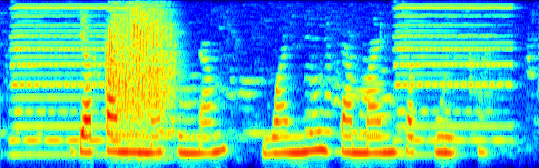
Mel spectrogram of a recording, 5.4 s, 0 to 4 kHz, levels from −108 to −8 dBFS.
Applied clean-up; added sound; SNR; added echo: classical method log-MMSE.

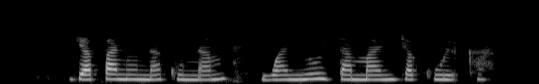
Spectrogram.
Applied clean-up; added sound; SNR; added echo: none; none; none; none.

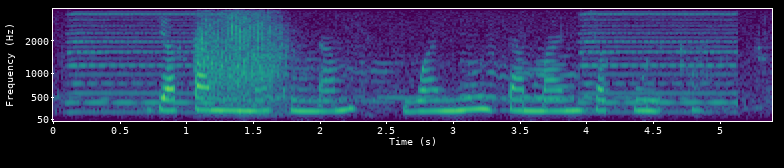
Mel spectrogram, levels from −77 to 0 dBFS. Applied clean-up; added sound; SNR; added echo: none; Livestock, farm animals, working animals + Accordion; 6 dB; none.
